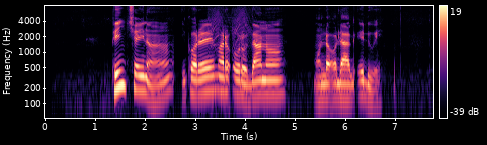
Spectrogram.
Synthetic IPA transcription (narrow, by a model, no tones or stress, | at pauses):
piɲt͡ʃejnaikɔɾɛmaɾʔoɾod̪anɔ | mɔndɔɔdaɡeduḛ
